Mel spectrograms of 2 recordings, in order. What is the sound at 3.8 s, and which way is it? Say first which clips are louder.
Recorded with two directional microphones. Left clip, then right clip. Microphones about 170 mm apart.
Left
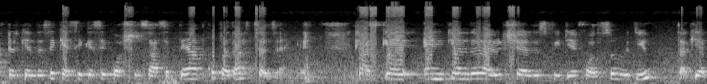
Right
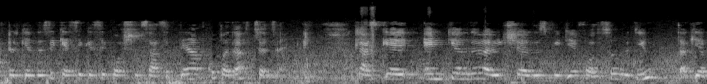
A woman's voice: left 7 dB; 55° left (ahead or behind).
